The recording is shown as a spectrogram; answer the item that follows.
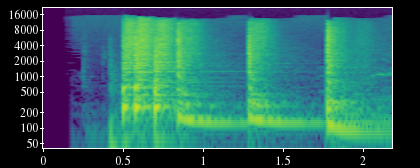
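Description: Opening of a song: a band's drum kit and bass come in about half a second in with a quick cluster of hits, followed by two single accented hits, each with a held bass note under it.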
